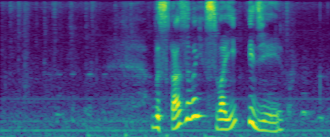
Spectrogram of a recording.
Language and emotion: Russian, neutral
